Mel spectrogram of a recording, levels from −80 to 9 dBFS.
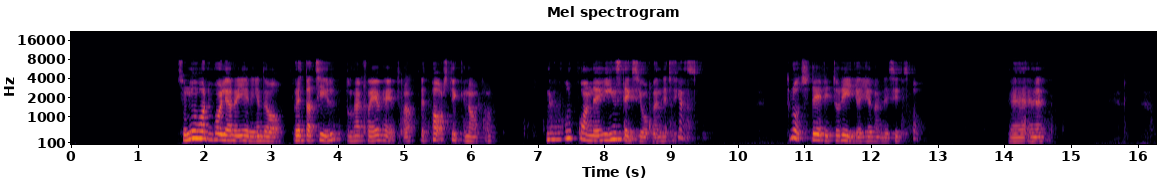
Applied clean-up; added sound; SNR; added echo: neural mask model DeepFilterNet 3.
